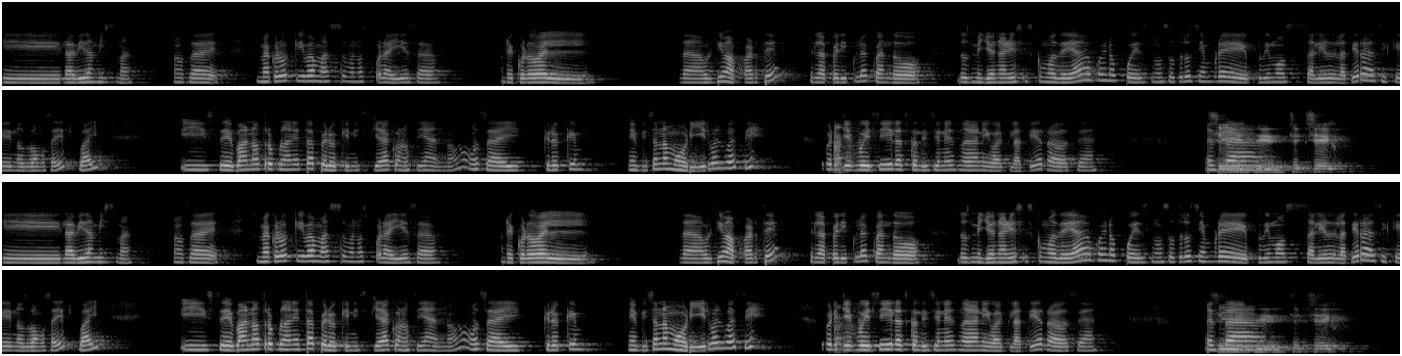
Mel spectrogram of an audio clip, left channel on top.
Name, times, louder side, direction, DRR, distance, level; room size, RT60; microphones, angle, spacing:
voice 1, 0.0-1.3 1.7-2.2 2.5-4.4 5.0-5.9 6.8-7.8 8.1-9.2 9.6-15.3 15.8-19.9 20.2-21.6 22.2-24.9 26.0-26.7, right 2 dB, 15° right, 16 dB, 0.4 m, -31 dB
voice 2, 26.1-27.3, left 2 dB, 50° left, 8 dB, 1.7 m, -32 dB
16.0 x 9.8 x 5.6 m, 0.68 s
head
